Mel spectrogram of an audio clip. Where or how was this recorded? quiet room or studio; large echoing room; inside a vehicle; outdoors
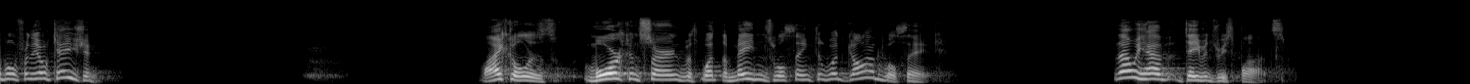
large echoing room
